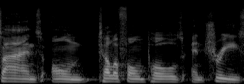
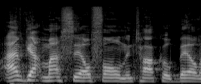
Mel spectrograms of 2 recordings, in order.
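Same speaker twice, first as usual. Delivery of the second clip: usual speaking voice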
